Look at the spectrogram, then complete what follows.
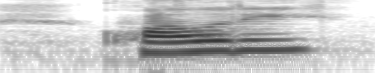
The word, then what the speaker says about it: quality: usually an easy sound quality quality it's a KW for that quality increases we let more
